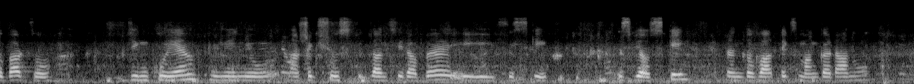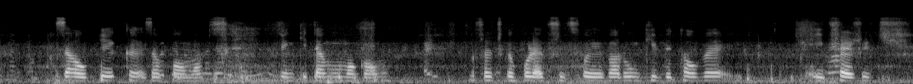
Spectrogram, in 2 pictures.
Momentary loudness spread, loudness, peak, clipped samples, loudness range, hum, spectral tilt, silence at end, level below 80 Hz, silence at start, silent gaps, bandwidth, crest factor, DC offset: 16 LU; -20 LUFS; 0 dBFS; under 0.1%; 2 LU; none; -6 dB/octave; 0 s; -44 dBFS; 0 s; none; 9.6 kHz; 20 dB; under 0.1%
